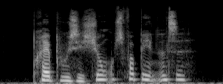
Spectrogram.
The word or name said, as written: præpositionsforbindelse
